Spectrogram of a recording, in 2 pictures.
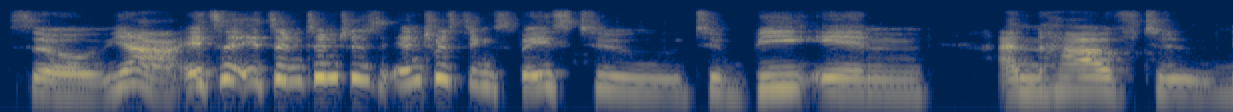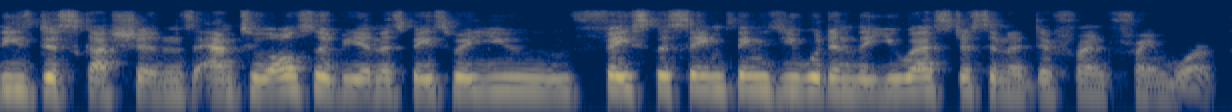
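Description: A middle-aged woman from Kenya, a dancer talking as a guest on a video call from a home room, reflective and animated, acting out the exchanges she recounts. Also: medium pitch, moderate pace. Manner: reflective, animated storyteller who acts out quoted exchanges. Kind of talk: casual conversation on a video call. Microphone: video call, laptop mic.

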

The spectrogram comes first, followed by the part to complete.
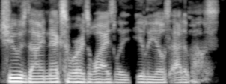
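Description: A man voicing proud, quarrelling male gods in archaic speech, slow and declaiming. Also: fairly low pitch, level tone, mellow, no room sound, close to an everyday voice. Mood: stern. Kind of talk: reading a comic aloud in voices.

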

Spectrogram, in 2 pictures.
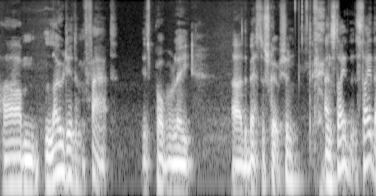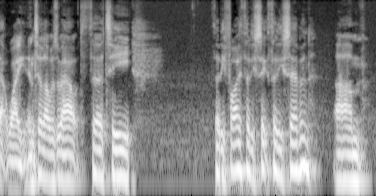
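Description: Low husky man, about fifty. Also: expressive, a little slow, mellow. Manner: rambling, self-deprecating, many restarts. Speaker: guest. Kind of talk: casual podcast interview. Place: home studio room, indoors. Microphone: close studio mic with headphones, video call.

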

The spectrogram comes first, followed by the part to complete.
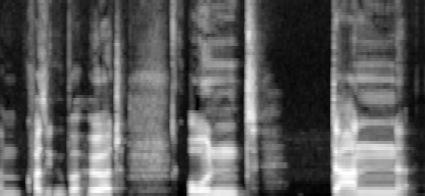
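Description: Low, creaky-voiced podcasting man. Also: little pitch movement, extremely slow, a little mellow, muffled recording. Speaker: podcast co-host. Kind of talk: conversational recap of a radio play. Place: small room at home. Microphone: close desktop microphone.

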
